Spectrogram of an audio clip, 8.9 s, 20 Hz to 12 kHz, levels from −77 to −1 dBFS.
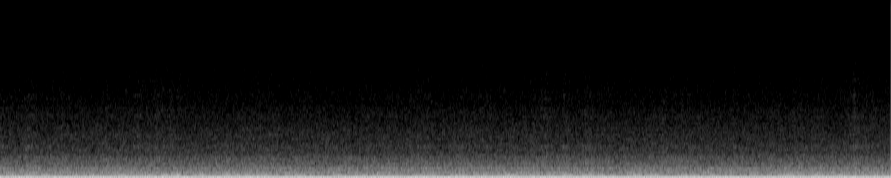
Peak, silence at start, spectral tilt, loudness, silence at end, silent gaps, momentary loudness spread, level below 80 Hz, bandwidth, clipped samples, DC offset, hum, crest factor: -8 dBFS; 0 s; -10 dB/octave; -24 LUFS; 0 s; none; 1 LU; -16 dBFS; 2.3 kHz; under 0.1%; under 0.1%; none; 8 dB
